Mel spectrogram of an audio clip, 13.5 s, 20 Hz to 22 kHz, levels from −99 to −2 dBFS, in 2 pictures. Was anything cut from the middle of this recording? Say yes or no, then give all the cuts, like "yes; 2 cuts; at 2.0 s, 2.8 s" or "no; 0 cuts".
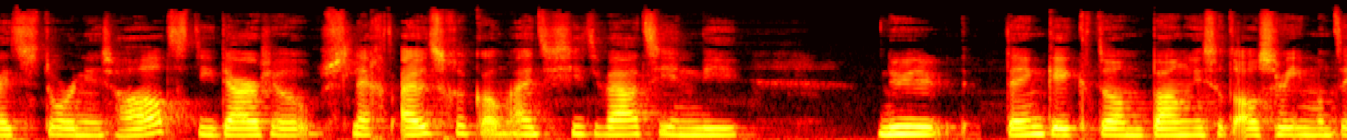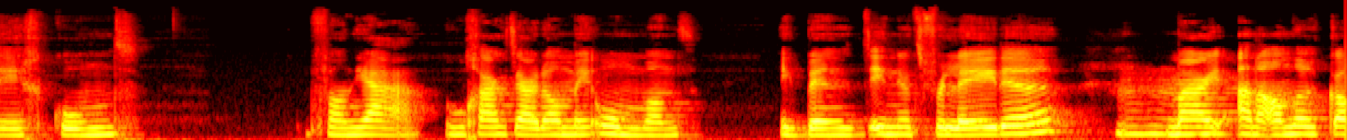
yes; 3 cuts; at 4.9 s, 6.4 s, 11.1 s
